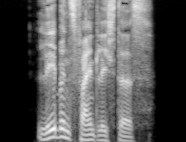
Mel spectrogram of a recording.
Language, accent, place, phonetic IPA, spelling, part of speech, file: German, Germany, Berlin, [ˈleːbn̩sˌfaɪ̯ntlɪçstəs], lebensfeindlichstes, adjective, De-lebensfeindlichstes.ogg
- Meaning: strong/mixed nominative/accusative neuter singular superlative degree of lebensfeindlich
